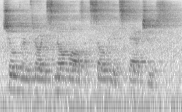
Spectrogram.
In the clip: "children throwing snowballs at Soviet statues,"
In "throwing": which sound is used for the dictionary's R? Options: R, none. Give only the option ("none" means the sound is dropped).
R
